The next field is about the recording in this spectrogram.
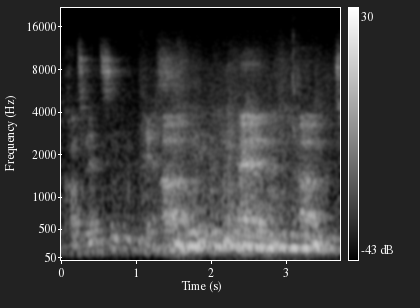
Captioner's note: laughter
